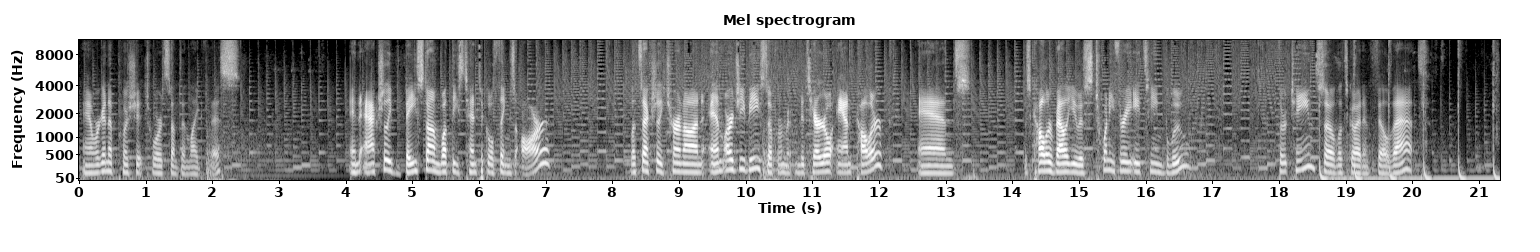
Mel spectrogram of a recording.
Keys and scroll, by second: 5.2 shift+f, 5.6 shift+f, 8.0 space, 20.8 space.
